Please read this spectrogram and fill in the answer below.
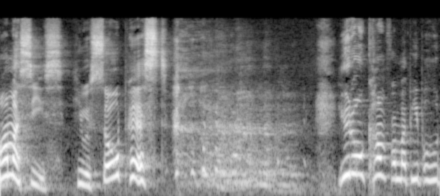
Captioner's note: laughter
